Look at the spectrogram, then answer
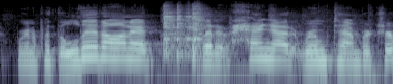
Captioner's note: metal clanging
